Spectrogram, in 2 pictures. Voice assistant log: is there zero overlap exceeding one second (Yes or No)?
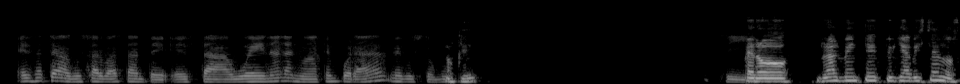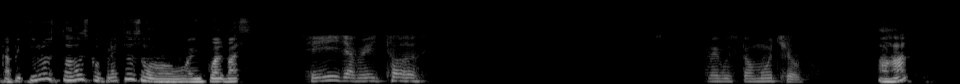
Yes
